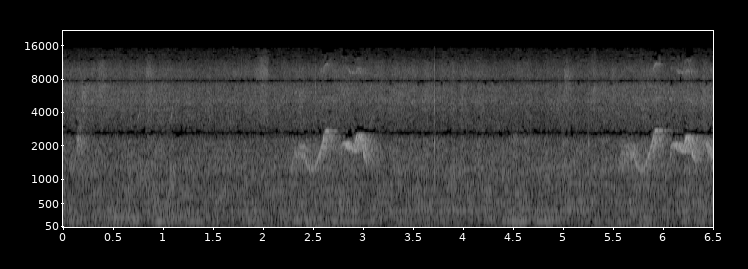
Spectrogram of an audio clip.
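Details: Rufous-throated partridge at Doi Inthanon, Thailand, gives two short bursts of clear rising whistles about three seconds apart, over a steady hiss of background noise.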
